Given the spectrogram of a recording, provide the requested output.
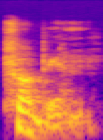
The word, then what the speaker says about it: problem: Il faut tout faire pour l'éviter, pour avoir une bonne prononciation. Comme dans ce mot problem.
